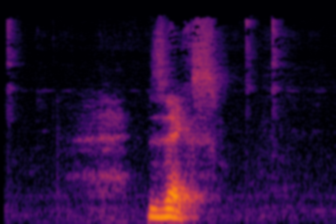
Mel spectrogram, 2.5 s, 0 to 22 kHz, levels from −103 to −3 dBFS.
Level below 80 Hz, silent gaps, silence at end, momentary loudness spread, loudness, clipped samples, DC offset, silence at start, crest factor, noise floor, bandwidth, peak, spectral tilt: -72 dBFS; none; 0.9 s; 26 LU; -34 LUFS; under 0.1%; under 0.1%; 0.8 s; 20 dB; -72 dBFS; 16.5 kHz; -18 dBFS; -6.5 dB/octave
